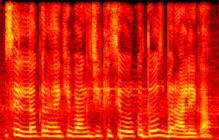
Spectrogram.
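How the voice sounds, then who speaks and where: A woman's voice: high voice, fast talker, dark tone. A woman voicing a tender elderly grandmother comforting a child. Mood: worried. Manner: comforting, cooing.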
